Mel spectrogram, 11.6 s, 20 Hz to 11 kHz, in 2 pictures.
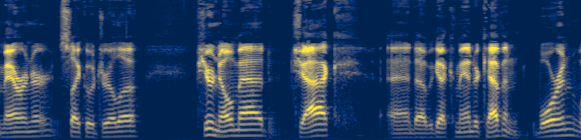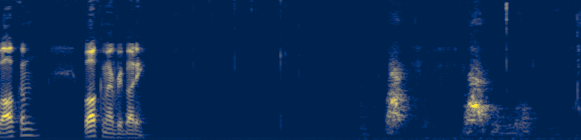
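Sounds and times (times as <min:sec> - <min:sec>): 
speech: 0:00.0 - 0:07.4
dog barking: 0:09.6 - 0:11.2.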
